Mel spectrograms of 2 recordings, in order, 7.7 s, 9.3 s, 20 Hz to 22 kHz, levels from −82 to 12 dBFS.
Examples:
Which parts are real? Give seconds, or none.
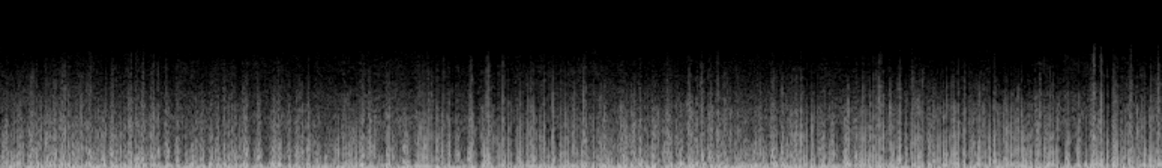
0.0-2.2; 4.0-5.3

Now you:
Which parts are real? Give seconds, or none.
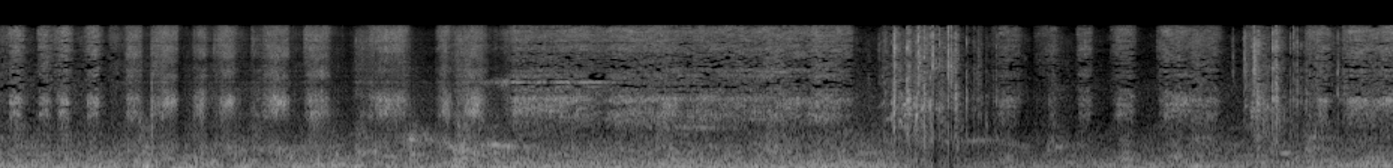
0.0-0.8; 3.4-9.3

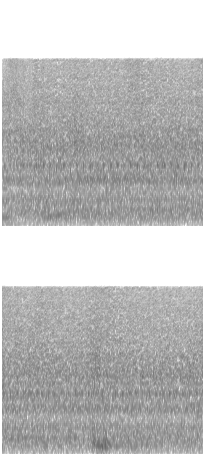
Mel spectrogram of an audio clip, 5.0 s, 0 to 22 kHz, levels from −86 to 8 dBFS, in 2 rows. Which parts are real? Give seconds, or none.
0.0-5.0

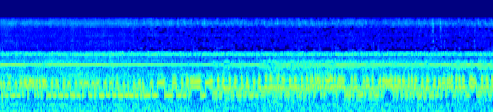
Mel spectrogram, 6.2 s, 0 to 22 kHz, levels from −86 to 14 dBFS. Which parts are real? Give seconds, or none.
1.6-6.2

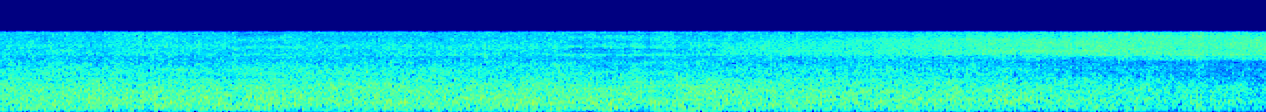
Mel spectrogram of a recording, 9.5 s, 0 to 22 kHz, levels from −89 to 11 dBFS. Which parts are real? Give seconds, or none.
0.0-1.7; 2.2-4.2; 5.4-9.5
